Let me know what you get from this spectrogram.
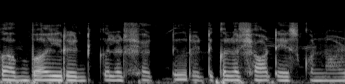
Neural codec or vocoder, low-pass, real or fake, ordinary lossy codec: none; 7.2 kHz; real; none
